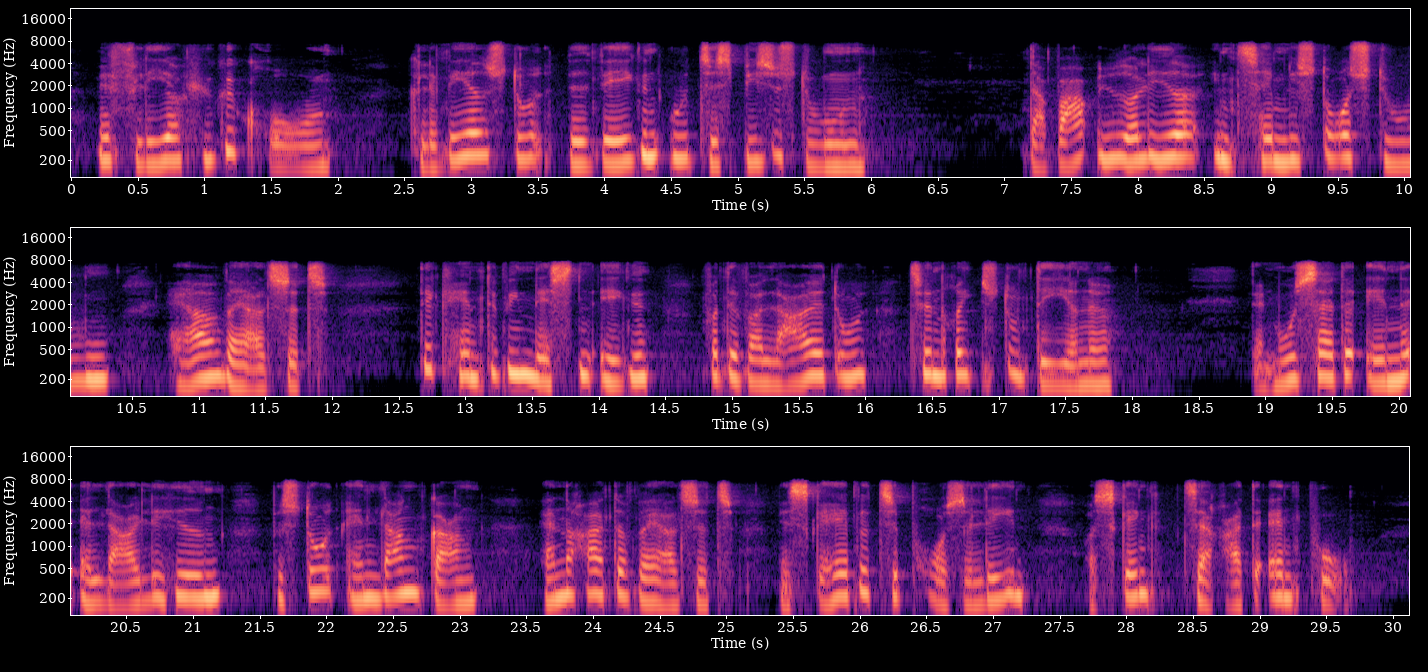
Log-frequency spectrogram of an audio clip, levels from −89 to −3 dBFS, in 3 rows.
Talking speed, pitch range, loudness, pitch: 110 wpm, 185-225 Hz, -23 LUFS, 210 Hz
